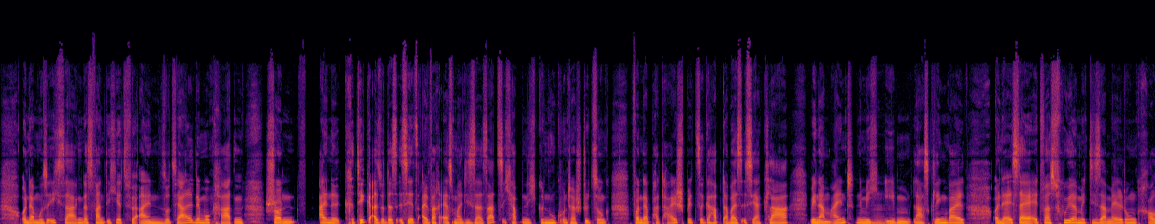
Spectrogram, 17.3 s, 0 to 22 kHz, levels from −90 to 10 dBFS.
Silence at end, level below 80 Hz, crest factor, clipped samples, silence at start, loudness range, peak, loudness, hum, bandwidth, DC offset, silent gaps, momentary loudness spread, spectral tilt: 0 s; -56 dBFS; 18 dB; under 0.1%; 0 s; 3 LU; -4 dBFS; -21 LUFS; none; 16.5 kHz; under 0.1%; none; 6 LU; -5.5 dB/octave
